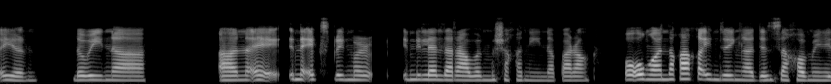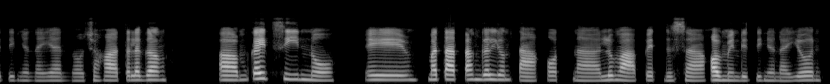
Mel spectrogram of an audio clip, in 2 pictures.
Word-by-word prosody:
ayun 185 -2 -4 0.4
the 200 - -1
way 205 0 0
na, 190 -1 -1 0.7
ah, 200 0 +3
na-e 470 - 0
na-explain 220 -1 -1
mo 210 - -4 0.4
inilalarawan 210 -3 0
mo 200 - -11
siya 205 - -4
kanina 185 -2 -11
parang 190 0 -4 0.4
oo 220 +1 +5
nga 225 - +5
nakakaenjoy 230 -3 +1
nga 195 - 0
diyan 195 +1 -4
sa 200 - -3
community 190 -1 -5
niyo 185 0 -12
na 180 0 -10
'yan 180 0 -7
'no, 175 0 -11
tsaka 190 0 0
talagang, 205 +1 +2 0.6
um, 210 0 +5
kahit 265 0 +9
sino, 215 -6 -1 0.3
eh, 210 0 +3 0.2
matatanggal 225 0 +5
yung 220 - -14
takot 185 +2 -2
na 180 -1 -3
lumapit 195 -1 0
dun 180 +1 -7
sa 180 -2 -1
community 185 -2 +2
niyo 180 - -7
na 170 0 -7
'yon. 195 +2 -3
200 Hz, 150 wpm, -23 LUFS, 185-215 Hz, 0.7 s, kahit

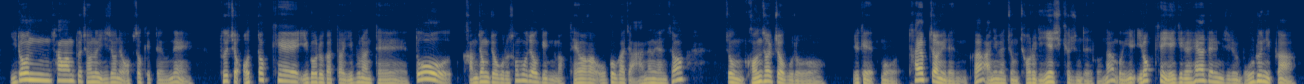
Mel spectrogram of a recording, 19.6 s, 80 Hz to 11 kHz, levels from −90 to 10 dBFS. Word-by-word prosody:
이런 195 - +5
상황도 180 -2 +1
저는 145 -1 0
이전에 120 +3 -2
없었기 115 +7 -6
때문에 100 - -4 0.4
도대체 170 0 0
어떻게 170 - 0
이거를 125 +3 0
갖다 110 -1 -3
이분한테 105 - -2
또 205 - +5 0.2
감정적으로 125 -4 0
소모적인 145 - -1
막 80 0 -8
대화가 115 +1 0
오고 105 +6 -2
가지 120 -2 -3
않으면서 110 - -1 0.6
좀 125 -8 +2
건설적으로 100 - +1 0.4
이렇게 115 -4 -1
뭐 90 -4 -4 0.2
타협점이라든가 125 - +2
아니면 110 +1 0
좀 95 -3 -3
저를 115 -2 -1
이해시켜 135 +2 +1
준다거나 85 - -5
뭐 100 - -3
이 120 +5 0
이렇게 180 - +1
얘기를 120 +3 +1
해야 185 +1 +3
되는지를 120 - -1
모르니까 120 - 0
120 Hz, 315 characters per minute, -23 LUFS, 100-150 Hz, 0.6 s, 이런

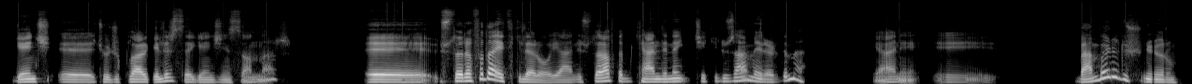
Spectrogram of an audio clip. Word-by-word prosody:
genç, 130 +2 +2
eee, 110 -1 0
çocuklar 120 0 0
gelirse, 120 -1 -1
genç 110 -1 -5
insanlar, 110 - -8 0.8
eee, 110 -1 +5
üst - - -5
tarafı 165 +8 +4
da 250 - +8
etkiler 120 -8 0
o, 95 -2 -3
yani 105 +2 -5
üst 115 -1 -12
taraf 155 +3 +3
da 145 -3 -3
kendine 130 0 0
çekidüzen 145 +6 -4
verir, 115 -6 -3
değil - - -1
mi? 205 - -2 0.7
Yani, 60 0 -6
iii, 105 -1 -15 0.7
ben 120 +10 +1
böyle 330 +2 +3
düşünüyorum. 115 - -2
120 Hz, 130 wpm, -22 LUFS, 110-145 Hz, 0.8 s, da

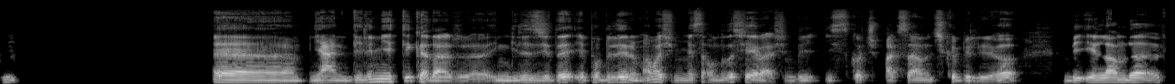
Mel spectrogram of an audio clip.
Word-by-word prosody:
Hımm. 110 -2 -8 1.9
Emm, 95 -3 +3
yani, 95 -2 +1
dilim 110 +6 -1
yettiği 135 +5 +1
kadar, 85 - +3
eee, 80 0 -5
İngilizce 95 +1 -2
de 115 - +3
yapabilirim 110 -4 +1
ama, 125 -2 0
şimdi, 100 -3 -7
mesela 100 +2 -5
onda 100 +2 -7
da 115 - +1
şey 110 -2 +1
var. - - -1
Şimdi, 85 0 -12
bir 90 - -8
İskoç - - -7
aksanı 100 -1 -3
çıkabiliyor. 80 -1 -2 0.4
Bir 95 - -2
İrlanda, 105 0 +3
ı 105 - -1
hı 110 - -8
100 Hz, 135 wpm, -22 LUFS, 90-105 Hz, 1.9 s, Emm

